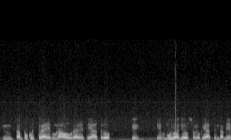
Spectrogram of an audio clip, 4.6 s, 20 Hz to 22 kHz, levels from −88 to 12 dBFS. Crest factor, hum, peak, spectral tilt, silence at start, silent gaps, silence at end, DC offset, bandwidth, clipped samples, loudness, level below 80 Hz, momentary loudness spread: 16 dB; 50 Hz at -70 dBFS; -8 dBFS; -6.5 dB/octave; 0.05 s; none; 0 s; under 0.1%; 8.4 kHz; under 0.1%; -24 LUFS; -74 dBFS; 13 LU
